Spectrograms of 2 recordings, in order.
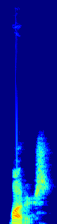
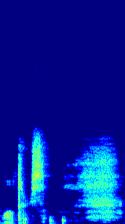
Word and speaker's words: Waters: Waters, not Walters.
